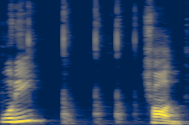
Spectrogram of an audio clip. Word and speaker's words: পরিচ্ছদ: টাকে বাদ দিয়ে দেব তাহলে এটার উচ্চারণ হবে পরি ছদ প্রতিচ্ছবি তাহলে এটা কি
